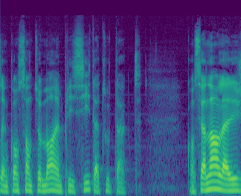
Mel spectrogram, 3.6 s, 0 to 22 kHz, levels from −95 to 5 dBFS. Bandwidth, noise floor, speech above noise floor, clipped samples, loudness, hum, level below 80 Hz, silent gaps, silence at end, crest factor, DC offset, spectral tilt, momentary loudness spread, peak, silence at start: 13 kHz; -54 dBFS; 35 dB; under 0.1%; -18 LUFS; none; -56 dBFS; none; 0 s; 20 dB; under 0.1%; -5 dB/octave; 21 LU; 0 dBFS; 0 s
